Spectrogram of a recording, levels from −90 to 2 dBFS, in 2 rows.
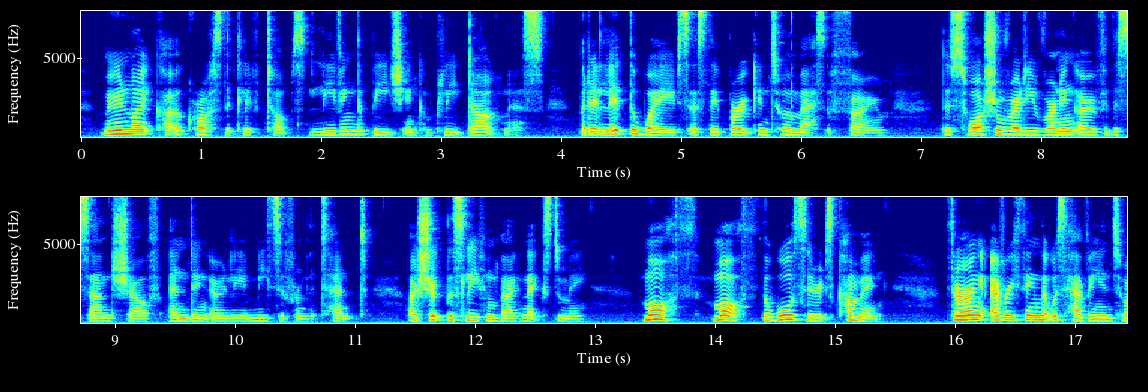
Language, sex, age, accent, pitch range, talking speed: English, female, 10-29, British, 175-220 Hz, 205 wpm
